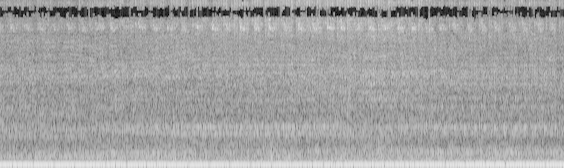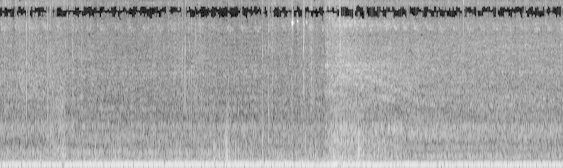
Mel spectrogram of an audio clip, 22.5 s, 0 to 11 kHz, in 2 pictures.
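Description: The 1968 speedster's engine running, heard from inside the cabin as a steady low rumble, rising briefly in revs about eighteen seconds in.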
